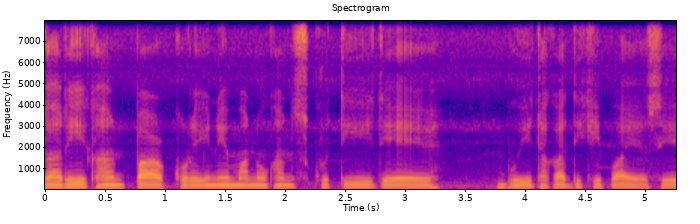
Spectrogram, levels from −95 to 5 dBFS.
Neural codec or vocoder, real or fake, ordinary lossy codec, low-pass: none; real; none; none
